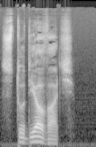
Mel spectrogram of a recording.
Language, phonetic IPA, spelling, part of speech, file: Polish, [stuˈdʲjɔvat͡ɕ], studiować, verb, Pl-studiować.ogg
